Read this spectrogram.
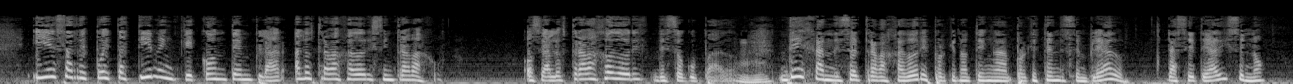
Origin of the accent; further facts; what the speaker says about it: Argentina; tampoco somos originales los argentinos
